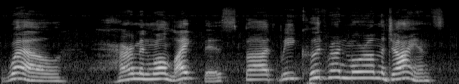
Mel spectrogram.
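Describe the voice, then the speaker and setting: An actress playing a brisk young woman in a 1920s newsroom, the editor's daughter, relaying news efficiently. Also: on the high side, lively intonation, a bit bright, poor audio. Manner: brisk, informative.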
